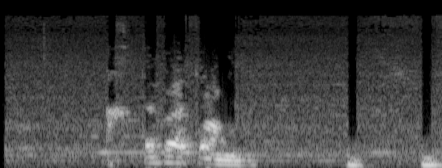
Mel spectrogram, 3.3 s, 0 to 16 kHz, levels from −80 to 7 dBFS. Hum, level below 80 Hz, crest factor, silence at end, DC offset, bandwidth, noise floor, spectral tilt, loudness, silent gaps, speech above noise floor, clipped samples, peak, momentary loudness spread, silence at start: none; -26 dBFS; 16 dB; 0 s; under 0.1%; 11.5 kHz; -34 dBFS; -8.5 dB/octave; -15 LUFS; none; 21 dB; under 0.1%; 0 dBFS; 22 LU; 0.05 s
